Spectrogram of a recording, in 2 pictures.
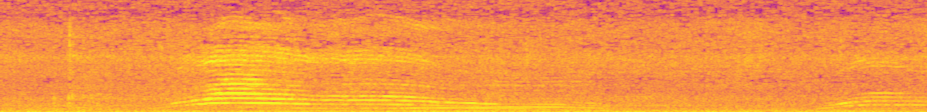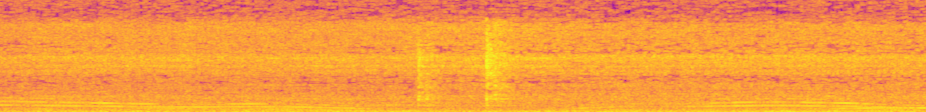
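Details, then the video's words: Angry cats squaring off in a fight, producing three long, bending yowls that rise sharply then slowly slide downward, each lasting about two seconds, with a couple of faint clicks between. "CAT FIGHT ANGRY CATS - Making weird noise"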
